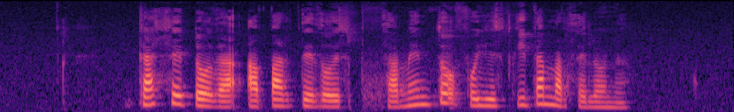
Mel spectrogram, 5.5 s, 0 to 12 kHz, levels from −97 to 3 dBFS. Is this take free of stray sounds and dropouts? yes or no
no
